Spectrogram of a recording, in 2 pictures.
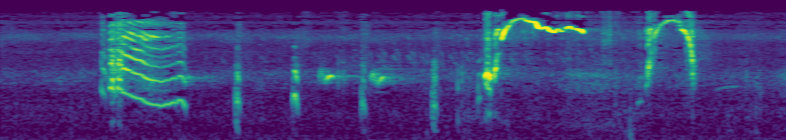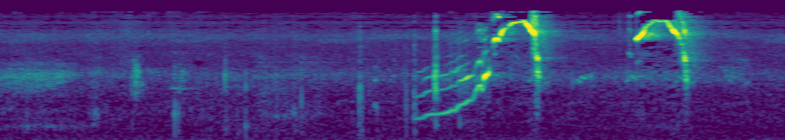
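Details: Hungry monkey Janny screams for her mother, face hidden under a towel; piercing high squeaks sweep steeply upward in quick pairs, with scattered soft ticks and low background hiss between outbursts.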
